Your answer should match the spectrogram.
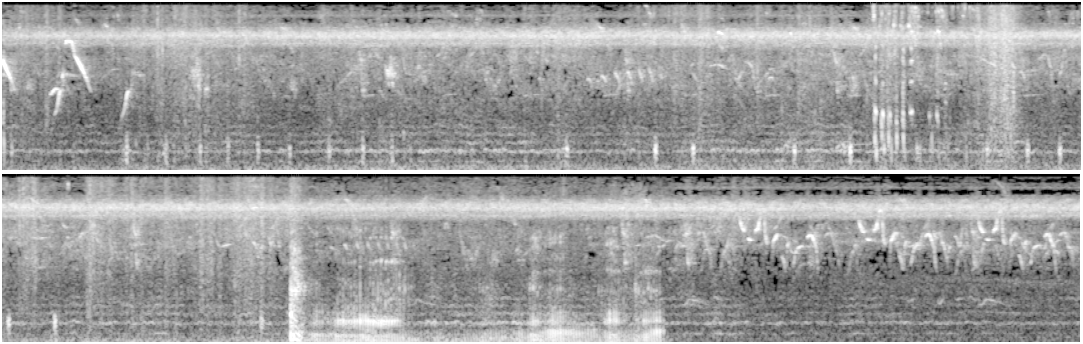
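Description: Rainforest ambience: a steady high insect drone with scattered bird chirps. Over a few seconds past the middle a low animal growl sounds, then stops suddenly.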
